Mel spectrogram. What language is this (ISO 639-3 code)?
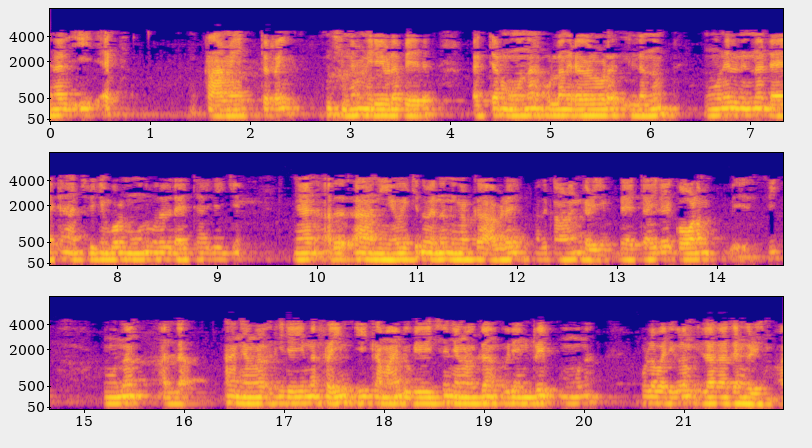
mal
